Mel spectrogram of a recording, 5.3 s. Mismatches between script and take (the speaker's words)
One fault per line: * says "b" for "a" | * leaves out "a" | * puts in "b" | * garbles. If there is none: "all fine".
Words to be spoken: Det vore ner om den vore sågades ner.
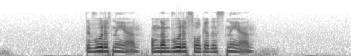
all fine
